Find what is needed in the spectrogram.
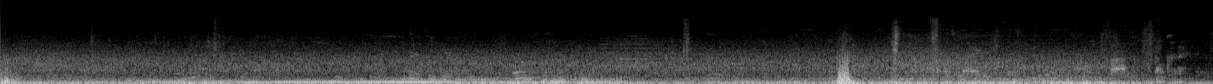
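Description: A vehicle engine idling with a steady low hum, people's voices faint in the background, and a single sharp knock about eight and a half seconds in.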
